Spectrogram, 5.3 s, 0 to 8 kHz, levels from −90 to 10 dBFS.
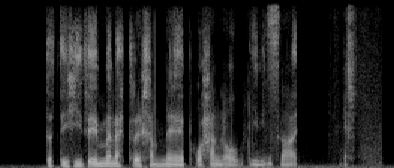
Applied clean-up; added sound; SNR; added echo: neural diffusion model UNIVERSE++.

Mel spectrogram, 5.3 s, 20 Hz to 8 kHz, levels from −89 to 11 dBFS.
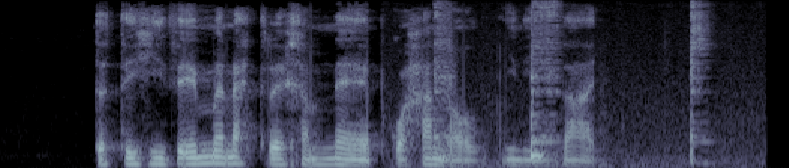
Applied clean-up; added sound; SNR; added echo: none; Fart; 7 dB; none.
